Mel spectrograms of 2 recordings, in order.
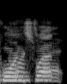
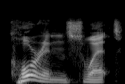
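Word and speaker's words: Corenswet: his name right David Corn sweat just every time I say it it doesn't feel right It sped like Corin sweat but it's pronounced corn sweat corn sweat corn sweat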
